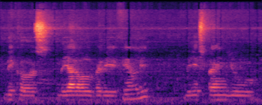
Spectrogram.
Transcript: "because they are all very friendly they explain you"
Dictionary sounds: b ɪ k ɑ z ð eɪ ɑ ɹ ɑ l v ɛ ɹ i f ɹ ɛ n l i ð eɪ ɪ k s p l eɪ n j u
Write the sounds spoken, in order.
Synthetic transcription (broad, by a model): b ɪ k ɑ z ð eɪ ɑ ɹ ɑ l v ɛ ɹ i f ɛ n l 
